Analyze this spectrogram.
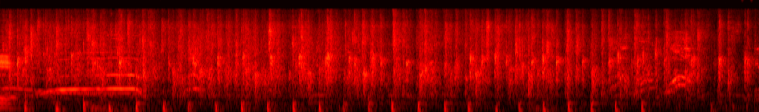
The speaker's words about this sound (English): To clap for longer, but yeah, that's all right. They can do that.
